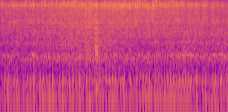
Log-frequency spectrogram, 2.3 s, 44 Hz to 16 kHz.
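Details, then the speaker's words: 1993 Honda CBR900RR on rear stand, out of museum storage, aftermarket exhaust deeper and throatier than stock: even, throaty idle with a steady low beat, no stumbling or clutch clatter; normal. "I don't know how well the microphone picks up the exhaust but singing deep and throaty compared to the stock"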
